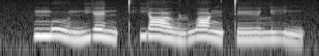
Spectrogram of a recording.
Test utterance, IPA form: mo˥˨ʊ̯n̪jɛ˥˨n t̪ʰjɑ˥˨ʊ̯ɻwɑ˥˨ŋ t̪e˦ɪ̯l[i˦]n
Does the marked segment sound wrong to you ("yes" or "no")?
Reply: yes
